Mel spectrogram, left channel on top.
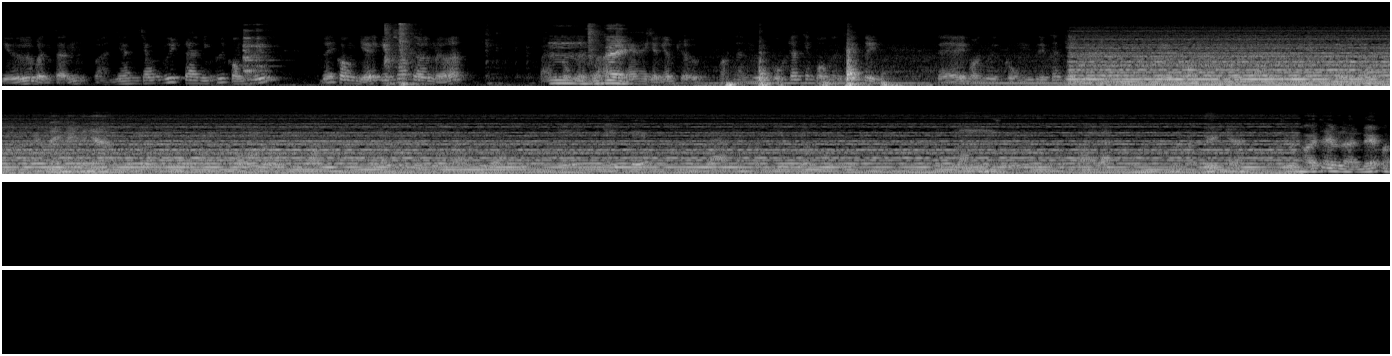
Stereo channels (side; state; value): right; silent; 59 dB below the other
